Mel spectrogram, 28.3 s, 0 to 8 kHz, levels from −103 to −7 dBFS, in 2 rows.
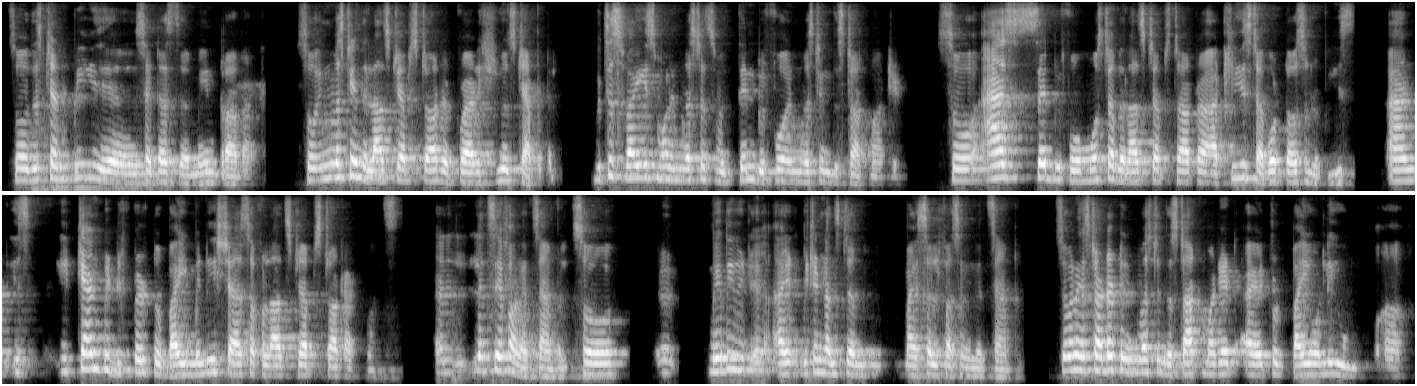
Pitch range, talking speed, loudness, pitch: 155-200 Hz, 200 wpm, -19 LUFS, 170 Hz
